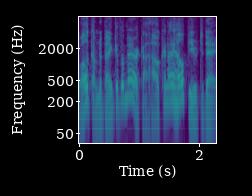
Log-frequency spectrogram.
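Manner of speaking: robotic, automated customer-service phone-menu voice. Speaker imitating a customer service call, in a Bank of America automated voice. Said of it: "when you call customer service and it's like".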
